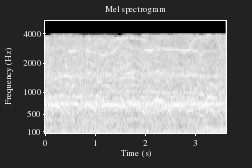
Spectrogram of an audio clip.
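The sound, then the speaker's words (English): A ballpark crowd roars as fans stand and cheer the visiting Orioles pitcher in an opposing team's stadium. The dense, continuous cheering stays loud and even throughout, with no single voice standing out. “I haven't either, and we're in an enemy ballpark, and they're standing cheering Schmidt,”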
